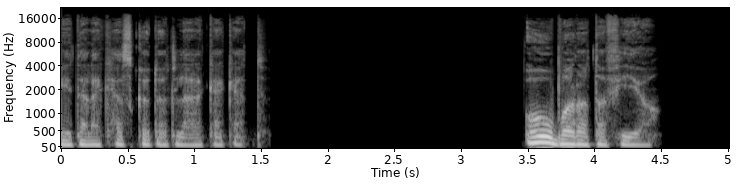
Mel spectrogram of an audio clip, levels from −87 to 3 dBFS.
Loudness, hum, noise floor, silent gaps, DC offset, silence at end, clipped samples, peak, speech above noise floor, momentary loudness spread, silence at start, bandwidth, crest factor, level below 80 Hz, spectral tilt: -22 LUFS; none; under -90 dBFS; 1.57-3.43 s; under 0.1%; 0.55 s; under 0.1%; -6 dBFS; over 68 dB; 20 LU; 0 s; 18 kHz; 18 dB; -58 dBFS; -6 dB/octave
